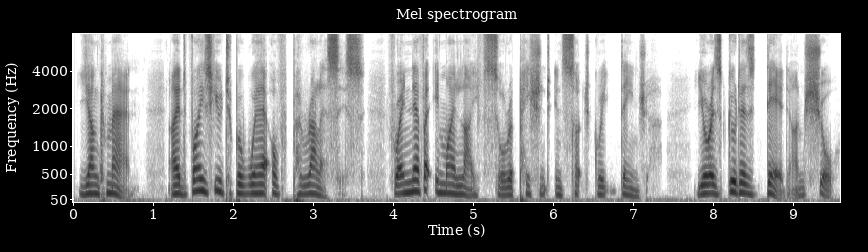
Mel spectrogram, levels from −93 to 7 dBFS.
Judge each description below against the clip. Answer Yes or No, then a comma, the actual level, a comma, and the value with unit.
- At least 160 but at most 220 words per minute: Yes, average, 180 wpm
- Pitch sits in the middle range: Yes, medium, 150 Hz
